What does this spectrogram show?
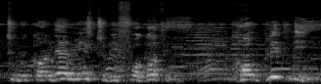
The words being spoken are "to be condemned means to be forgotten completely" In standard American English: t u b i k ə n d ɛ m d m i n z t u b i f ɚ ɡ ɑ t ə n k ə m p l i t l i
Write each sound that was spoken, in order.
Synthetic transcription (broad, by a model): t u b i k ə n d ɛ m m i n s t u b i f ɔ ɡ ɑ t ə n k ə m p l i t l i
